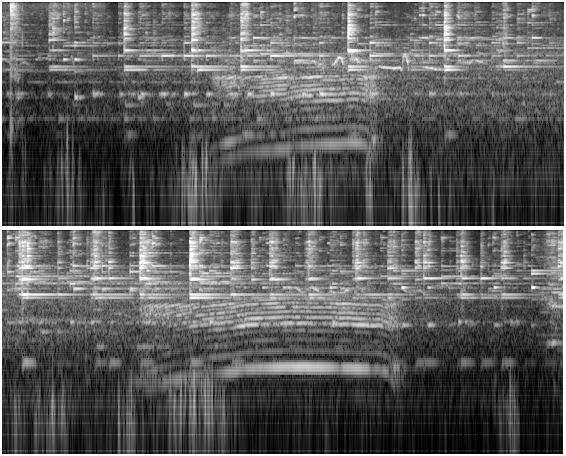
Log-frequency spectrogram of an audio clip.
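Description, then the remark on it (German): Many cowbells hung on cows clang continuously and loudly close by as the cattle graze near a terrace, with two long, drawn-out moos rising and falling in the middle of the steady metallic jangling. “Ihr hört vielleicht ein bisschen Moon, ihr hört aber vor allem die ohrenbetäubenden Glocken, die man diesen Kühen umhängt.”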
